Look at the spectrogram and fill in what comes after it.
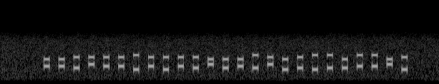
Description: DTMF, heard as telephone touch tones, dialled by machine, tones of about 60 ms. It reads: 77508838285*47601536499*2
